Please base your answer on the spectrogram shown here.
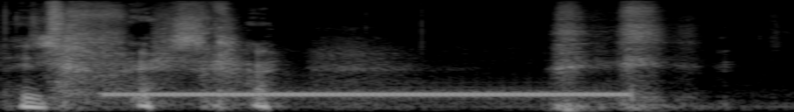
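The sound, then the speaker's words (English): A telephone call is placed, with one long, steady ringing tone running under people talking before the voices carry on alone. “we're going to dial him up here. We're going to keep you guys on. Let's see if he answers.”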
